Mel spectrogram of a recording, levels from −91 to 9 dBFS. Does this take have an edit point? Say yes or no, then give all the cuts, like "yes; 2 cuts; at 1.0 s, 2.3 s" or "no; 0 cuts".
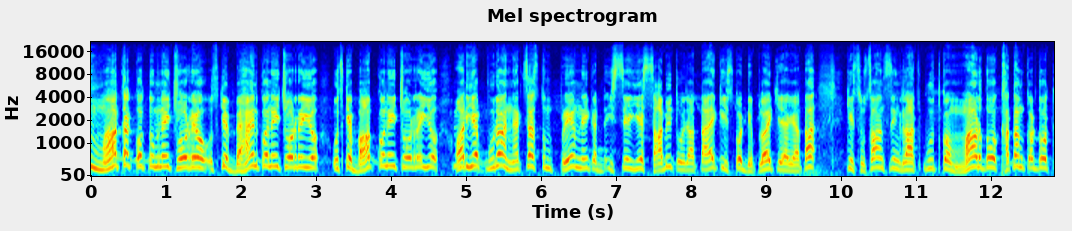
no; 0 cuts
